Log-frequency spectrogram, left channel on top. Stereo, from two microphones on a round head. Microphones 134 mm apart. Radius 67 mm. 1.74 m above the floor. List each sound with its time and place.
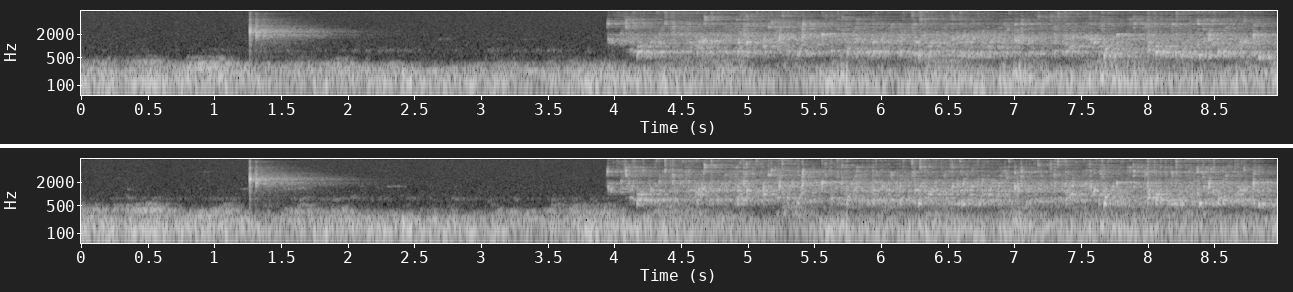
1.3 s a finger snap: 15° right (ahead or behind), 1.1 m
3.9 s a running tap: 30° right (ahead or behind), 1.0 m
